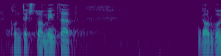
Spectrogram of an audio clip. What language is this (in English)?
Basque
